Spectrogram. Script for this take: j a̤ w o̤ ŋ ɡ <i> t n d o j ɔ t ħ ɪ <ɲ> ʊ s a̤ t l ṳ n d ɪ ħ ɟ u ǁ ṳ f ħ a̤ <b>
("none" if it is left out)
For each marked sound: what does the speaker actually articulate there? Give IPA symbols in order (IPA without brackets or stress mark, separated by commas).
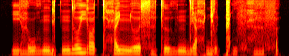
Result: ɪ, ɲ, f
